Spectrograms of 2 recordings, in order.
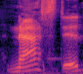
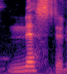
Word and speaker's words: nested: nested okay and making making sure that we pronounce that e sound instead of n nasted it is n nested with a short e nested nested very very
